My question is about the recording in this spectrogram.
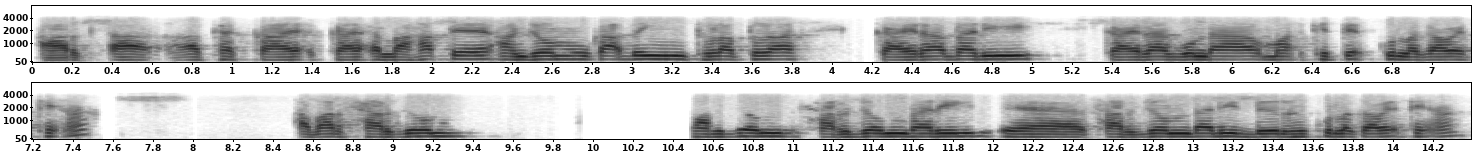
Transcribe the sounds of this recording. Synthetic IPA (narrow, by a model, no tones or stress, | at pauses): aɾat͡ʃʰakakalaɦat̪ɛãɲd͡ʒɔmkaʔd̪əɲt̪ʰuɽat̪ʰuɽa | kajɾad̪aɾi | kajɾaɡuɳɖamaʔkʰit̪ɛt̪̚kɔlaɡawɛt̪̚ˀʰɛaʔa | abaɾsaɾd͡ʒɔm | saɾd͡ʒɔmsaɾd͡ʒɔmd̪aɾisaɾd͡ʒɔmd̪aɾiɖəɾɦkɔlaɡawɛt̪̚t̪ʰɛ̃aʔa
